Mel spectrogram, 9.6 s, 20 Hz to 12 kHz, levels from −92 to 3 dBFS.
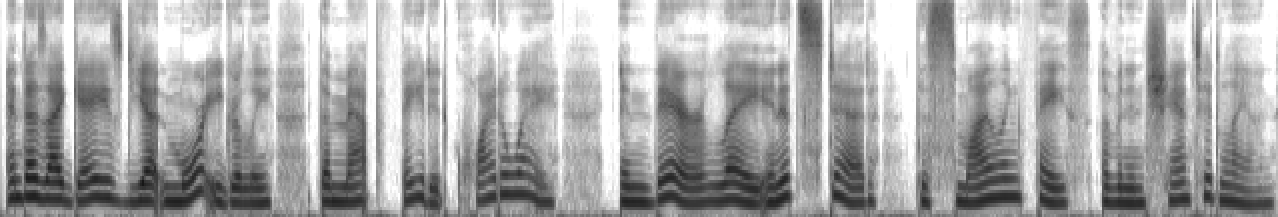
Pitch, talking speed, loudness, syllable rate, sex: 210 Hz, 155 wpm, -19 LUFS, 4.1 syllables/s, female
